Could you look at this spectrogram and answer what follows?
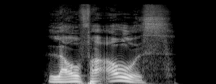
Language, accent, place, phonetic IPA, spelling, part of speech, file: German, Germany, Berlin, [ˌlaʊ̯fə ˈaʊ̯s], laufe aus, verb, De-laufe aus.ogg
- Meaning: inflection of auslaufen: 1. first-person singular present 2. first/third-person singular subjunctive I 3. singular imperative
